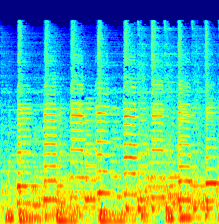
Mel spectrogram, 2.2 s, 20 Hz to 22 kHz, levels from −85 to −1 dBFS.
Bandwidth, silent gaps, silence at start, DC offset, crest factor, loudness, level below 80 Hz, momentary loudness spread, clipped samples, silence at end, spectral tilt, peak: 16.5 kHz; none; 0 s; under 0.1%; 14 dB; -15 LUFS; -24 dBFS; 1 LU; under 0.1%; 0 s; -5 dB/octave; 0 dBFS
